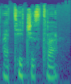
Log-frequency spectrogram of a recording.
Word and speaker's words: Отечество: Отечество endet auf O am Ende, wird aber mit A ausgesprochen. Отечество.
